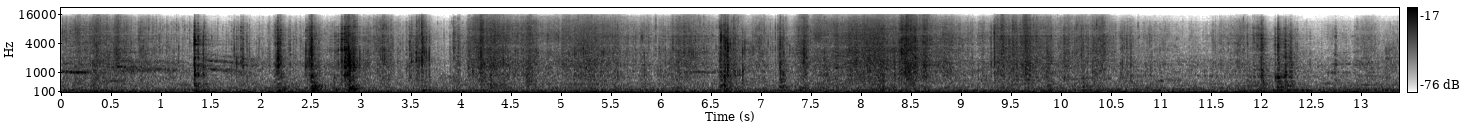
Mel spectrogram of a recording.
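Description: Faint crackling crunches as a knife cuts through the crisp-fried, batter-coated crust of a gabin cracker fritter, with the crinkle of a thin plastic food glove. The crackles come in a cluster in the first few seconds, then a few more are scattered through the rest.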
